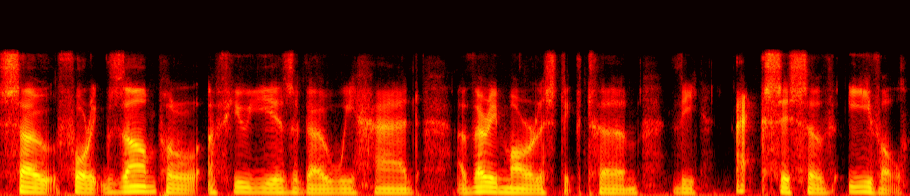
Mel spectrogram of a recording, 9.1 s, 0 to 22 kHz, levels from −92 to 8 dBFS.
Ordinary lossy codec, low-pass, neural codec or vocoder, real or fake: Opus, 32 kbps; 7.2 kHz; none; real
